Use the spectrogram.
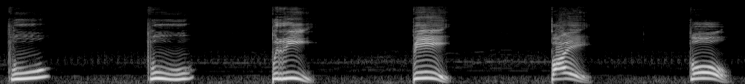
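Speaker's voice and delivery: slow teacher chanting each syllable apart; syllable chart recitation. Shown as a demonstration. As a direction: drill the barakhadi one syllable at a time.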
